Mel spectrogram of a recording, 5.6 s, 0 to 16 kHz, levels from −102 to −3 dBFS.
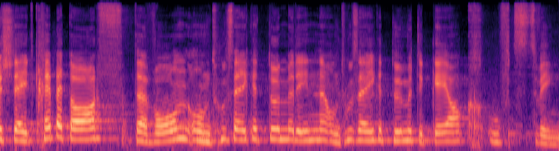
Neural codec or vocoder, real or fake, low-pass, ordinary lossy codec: codec, 44.1 kHz, 7.8 kbps, Pupu-Codec; fake; 14.4 kHz; none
